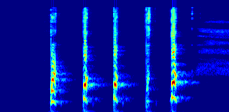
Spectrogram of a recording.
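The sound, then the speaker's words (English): A person imitates a chicken with five short, clucking bursts in a slightly uneven rhythm, fairly loud, the last one trailing off into a brief squeak. “I've just realized how good I am doing chicken noises.”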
